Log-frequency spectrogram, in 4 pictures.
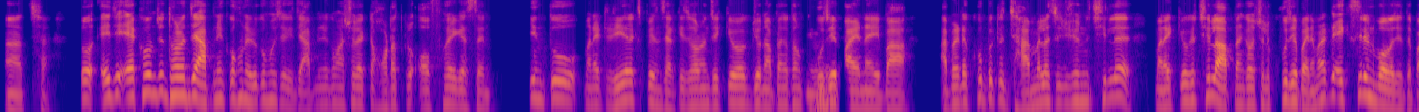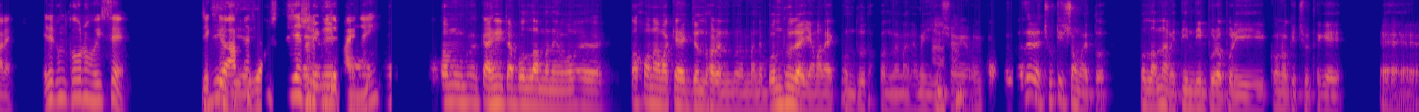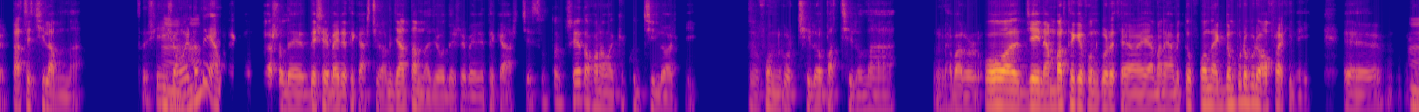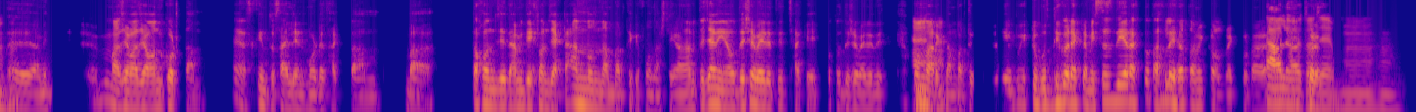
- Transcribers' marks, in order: other background noise; unintelligible speech; unintelligible speech; unintelligible speech
- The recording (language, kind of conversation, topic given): Bengali, podcast, কাজ থেকে সত্যিই ‘অফ’ হতে তোমার কি কোনো নির্দিষ্ট রীতি আছে?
